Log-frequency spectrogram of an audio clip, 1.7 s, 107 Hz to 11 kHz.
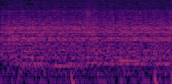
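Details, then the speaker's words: ARB on-board air compressor in a van, controlled by a phone app and pumping both front tires from 35 up to 60 PSI. A fast, even mechanical chatter with a steady buzz and no knocking or straining shows normal operation. "and again it's pumping up two right now it's pumping up both fronts now"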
